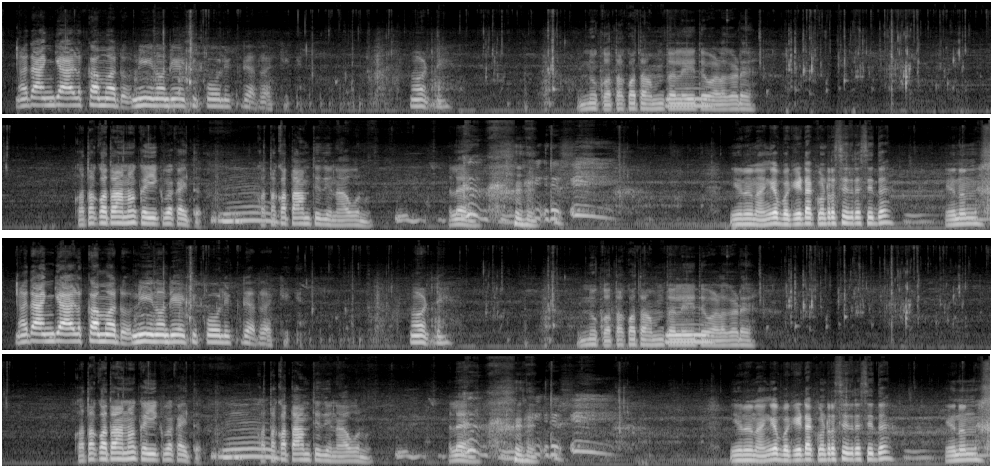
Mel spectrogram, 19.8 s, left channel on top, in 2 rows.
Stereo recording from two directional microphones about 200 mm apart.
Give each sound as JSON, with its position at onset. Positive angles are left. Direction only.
{"t": 0.1, "sound": "speech", "side_deg": -50}
{"t": 4.0, "sound": "speech", "side_deg": -55}
{"t": 5.5, "sound": "speech", "side_deg": -5}
{"t": 8.9, "sound": "trickle", "side_deg": 0}
{"t": 10.6, "sound": "speech", "side_deg": -10}
{"t": 12.1, "sound": "speech", "side_deg": -50}
{"t": 12.5, "sound": "speech", "side_deg": -10}
{"t": 14.5, "sound": "a woman's voice", "side_deg": 30}
{"t": 17.0, "sound": "speech", "side_deg": -5}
